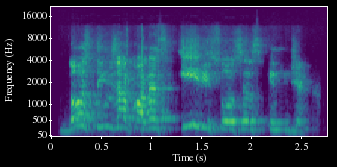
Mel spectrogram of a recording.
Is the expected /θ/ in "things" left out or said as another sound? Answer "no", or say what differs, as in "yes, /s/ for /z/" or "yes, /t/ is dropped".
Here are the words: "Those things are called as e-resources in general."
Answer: yes, /t/ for /θ/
